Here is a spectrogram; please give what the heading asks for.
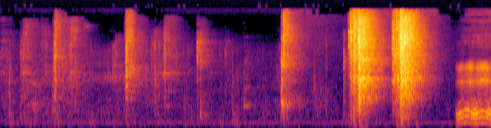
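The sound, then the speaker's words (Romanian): An old bear-hunting carbine being loaded and fired: a few dry mechanical clicks and creaks, then loud, sharp bursts of gunfire, ending in a wavering tonal sound. “Ia-o, încarc-o și fă-te că tragi. E o armă pentru urși. Cea mai bună carabină pe care am avut-o vreodată.”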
